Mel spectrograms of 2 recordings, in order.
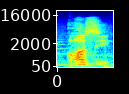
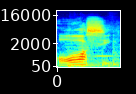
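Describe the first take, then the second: First: The word is said with an Australian pronunciation. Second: The word is said with an American pronunciation. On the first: The speaker calls it right. "Aussie, yeah, that's what people say" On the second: The speaker calls it wrong. "If you s- if you pronounce it like Aussie"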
